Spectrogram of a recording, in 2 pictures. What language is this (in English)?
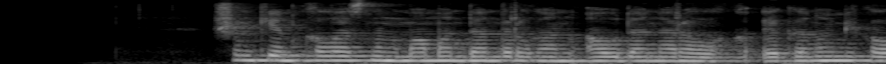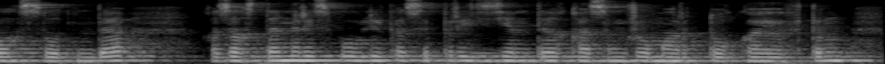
Kazakh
